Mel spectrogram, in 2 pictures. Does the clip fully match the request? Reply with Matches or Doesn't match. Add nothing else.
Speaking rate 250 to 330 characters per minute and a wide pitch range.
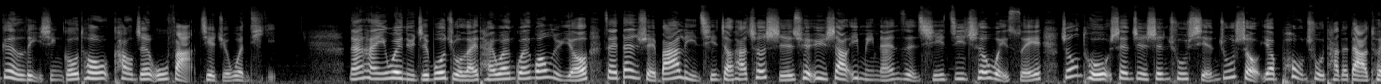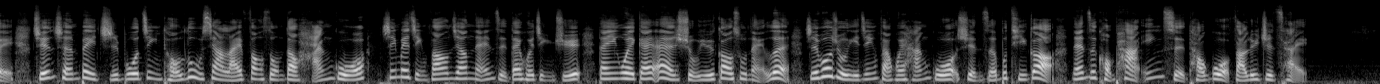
Doesn't match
